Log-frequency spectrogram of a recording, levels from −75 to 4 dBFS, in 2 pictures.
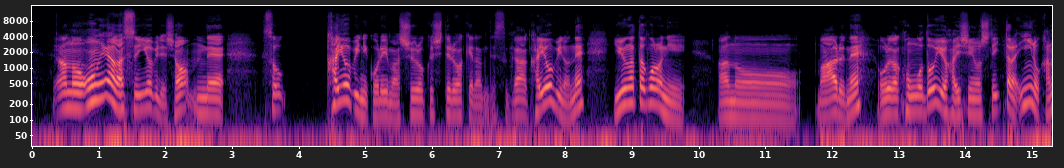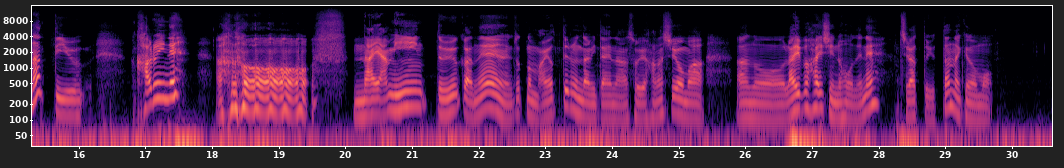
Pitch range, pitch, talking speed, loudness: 105-165 Hz, 125 Hz, 270 characters per minute, -23 LUFS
